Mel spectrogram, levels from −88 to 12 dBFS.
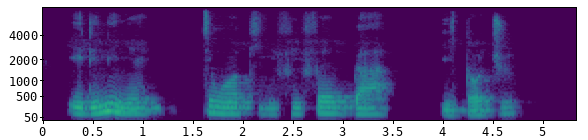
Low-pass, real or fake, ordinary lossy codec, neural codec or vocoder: none; real; none; none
